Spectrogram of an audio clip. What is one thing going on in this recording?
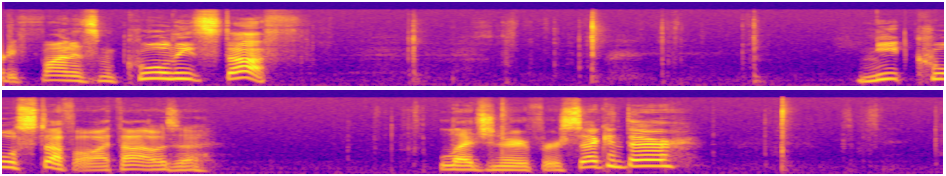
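Playing cards slide and tap against each other.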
